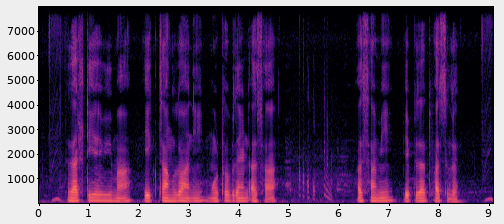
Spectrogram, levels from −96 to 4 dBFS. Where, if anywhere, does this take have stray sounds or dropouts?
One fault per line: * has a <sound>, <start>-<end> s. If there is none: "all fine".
* has a chirp, 5.2-5.9 s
